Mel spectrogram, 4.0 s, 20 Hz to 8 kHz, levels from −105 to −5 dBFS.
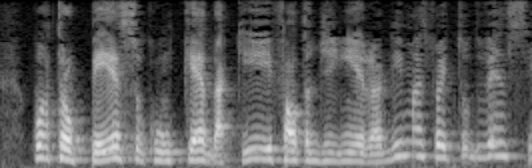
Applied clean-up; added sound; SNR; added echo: none; none; none; none.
